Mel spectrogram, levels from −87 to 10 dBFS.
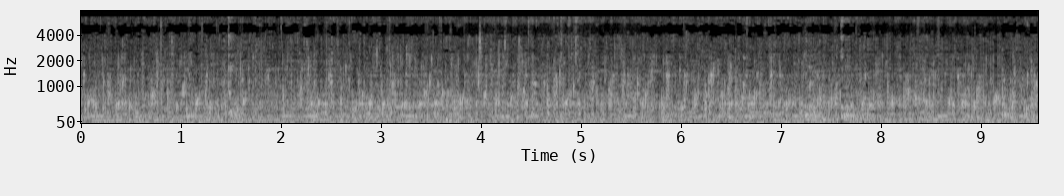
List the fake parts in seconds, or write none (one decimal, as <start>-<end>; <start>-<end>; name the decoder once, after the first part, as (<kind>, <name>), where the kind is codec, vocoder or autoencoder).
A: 3.8-5.6 (vocoder, WaveNeXt); 7.9-9.2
